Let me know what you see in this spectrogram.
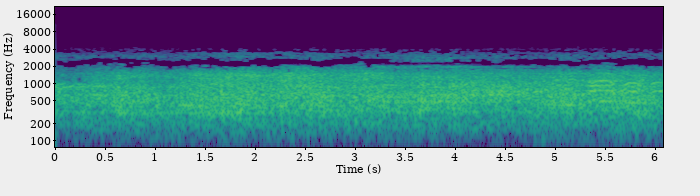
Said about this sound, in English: The work train had run through the short canyon and out onto the curving track beyond before the lever responded.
